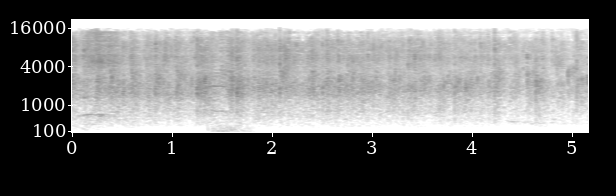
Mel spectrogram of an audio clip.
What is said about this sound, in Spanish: ¿Le das un grito de qué? Dale un grito de júbilo a Dios. Dale un aplauso fuerte a Jesús, vamos.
